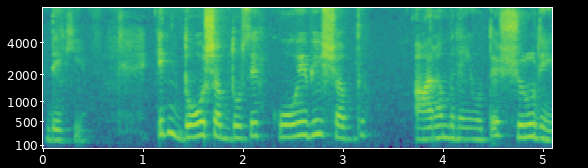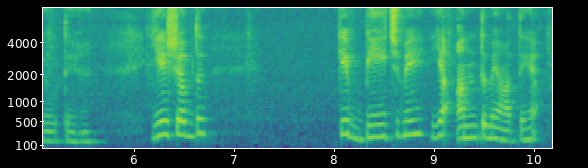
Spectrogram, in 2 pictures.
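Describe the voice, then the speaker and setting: A woman with a mellow, mid-range voice gives a Hindi grammar lesson to young pupils, patiently explaining letters. She repeats herself and fixes small slips as she goes.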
